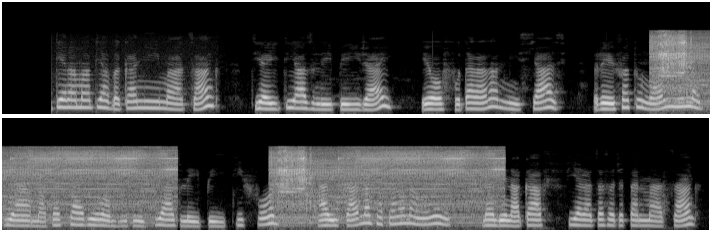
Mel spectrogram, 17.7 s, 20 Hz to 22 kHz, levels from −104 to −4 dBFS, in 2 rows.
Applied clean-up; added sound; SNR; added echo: none; Tools; 0 dB; none.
